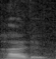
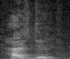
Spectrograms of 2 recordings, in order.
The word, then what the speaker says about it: Hajdu: No, it's Hungarian. Haidu. Oh, I don't know. It's spelled H A J D U. Haju.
